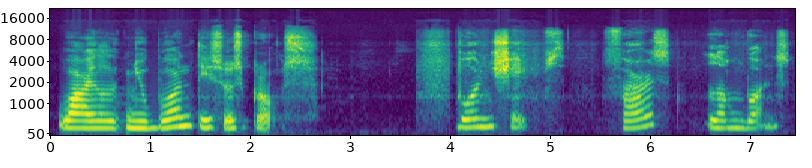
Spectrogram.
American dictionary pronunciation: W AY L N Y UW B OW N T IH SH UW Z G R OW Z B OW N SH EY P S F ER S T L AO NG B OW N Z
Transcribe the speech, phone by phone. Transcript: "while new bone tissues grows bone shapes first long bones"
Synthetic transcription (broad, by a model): W AY L N Y UW B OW N T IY S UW S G R OW S B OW N SH EY P S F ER S L AO NG B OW N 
